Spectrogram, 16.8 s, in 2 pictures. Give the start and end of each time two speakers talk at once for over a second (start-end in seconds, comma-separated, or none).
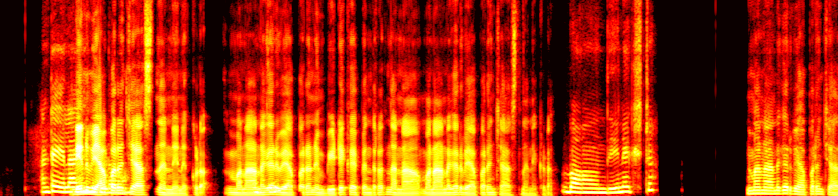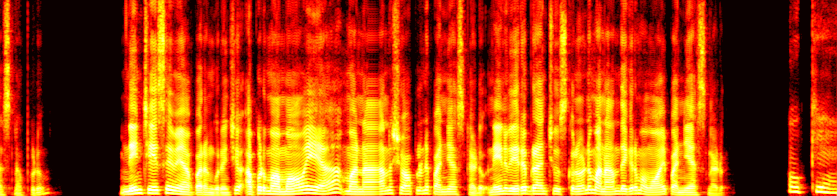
none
